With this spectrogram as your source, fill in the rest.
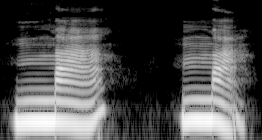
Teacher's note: we have the accent there because the sound of the second ma is a little bit stronger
